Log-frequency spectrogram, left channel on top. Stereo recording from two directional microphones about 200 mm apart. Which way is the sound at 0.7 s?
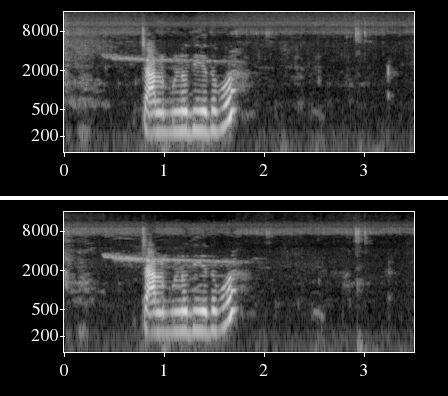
60° left (ahead or behind).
